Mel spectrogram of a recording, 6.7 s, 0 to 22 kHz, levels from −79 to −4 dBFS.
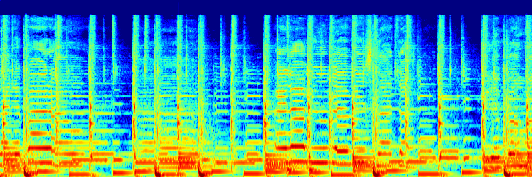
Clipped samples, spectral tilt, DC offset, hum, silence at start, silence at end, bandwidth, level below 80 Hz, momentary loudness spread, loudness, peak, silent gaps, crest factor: under 0.1%; -5.5 dB/octave; 0.6%; none; 0 s; 0 s; 16 kHz; -16 dBFS; 7 LU; -12 LUFS; 0 dBFS; none; 10 dB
